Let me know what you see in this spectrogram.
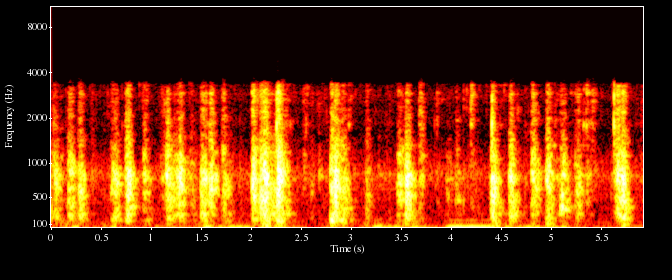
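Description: Rain drumming: heavy drops striking a hard surface in an irregular patter of sharp hits, several a second, some much louder than others.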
